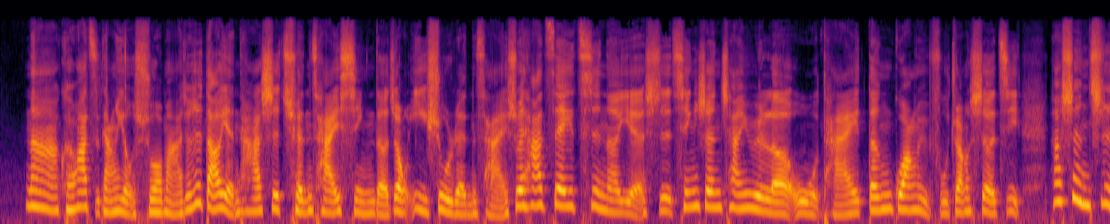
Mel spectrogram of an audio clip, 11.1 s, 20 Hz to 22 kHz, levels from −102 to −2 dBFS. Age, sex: 30-49, female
